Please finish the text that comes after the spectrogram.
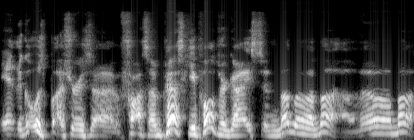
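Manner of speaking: put-on radio dj announcer voice. Imitating the radio DJ's voiceover from the movie: Casey Kasem impression. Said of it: "that was a good, uh, impression".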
